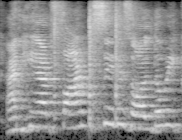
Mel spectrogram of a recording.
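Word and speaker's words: Pfund: The next one is known as the Font series. This is not P font. P is silent.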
